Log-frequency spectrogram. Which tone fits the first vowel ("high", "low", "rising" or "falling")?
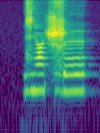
high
